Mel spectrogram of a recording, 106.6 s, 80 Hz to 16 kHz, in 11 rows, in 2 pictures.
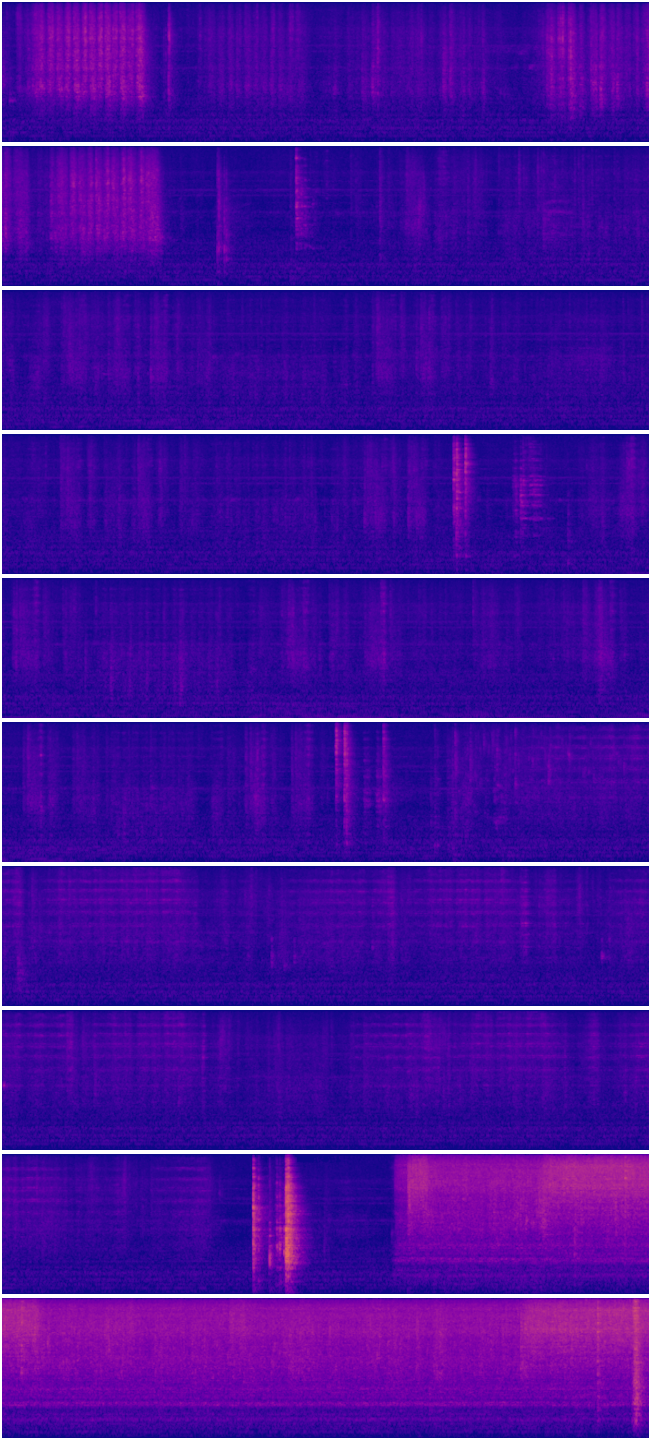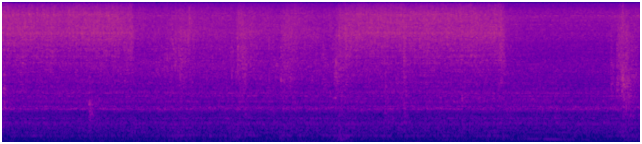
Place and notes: Av. Samuel Martins - Vila Arens II, Jundiaí - SP, 13202-251, Brasil - Dish washing at home
Dish washing on a sunday afternoon, quietly and alone at home. Water sound, sink sound, plates, silverware being handled and scrubbed, humming of the refrigerator, a little bit of footsteps towards the end. Recorded with Zoom H5 XYH-5 capsules.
